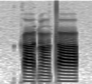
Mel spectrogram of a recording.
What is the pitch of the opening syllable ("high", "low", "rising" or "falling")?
low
